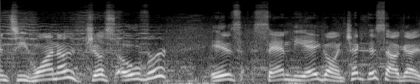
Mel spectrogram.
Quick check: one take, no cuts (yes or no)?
yes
